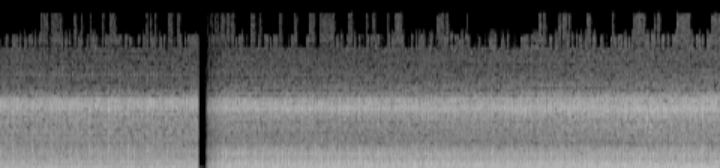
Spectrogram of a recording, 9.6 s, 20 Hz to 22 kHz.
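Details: BMW 3 series cold start after sitting unused for a long time during lockdown: steady cold idle with a rough, fairly regular knock about three times a second riding over it, source not pinned down; engine knock on cold start.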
